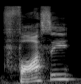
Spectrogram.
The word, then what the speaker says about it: Fauci: But his Fauci side of the family, the other Anthony Fauci, they pronounce it Fossey. So... – Like Fossey tube? – I guess.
